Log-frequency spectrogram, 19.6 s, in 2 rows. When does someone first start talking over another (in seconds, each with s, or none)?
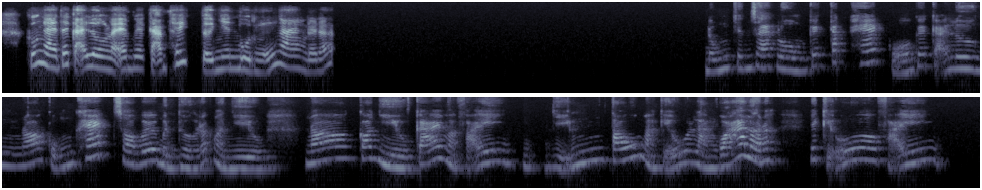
none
